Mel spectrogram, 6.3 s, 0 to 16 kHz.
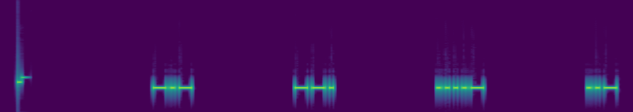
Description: Morse code, heard as a keyed tone, about 28 wpm, spaced as for 8 wpm, 700 Hz. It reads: KG4U
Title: USA Call Signs - 6 Characters - 8x Character Spacing - 28wpm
